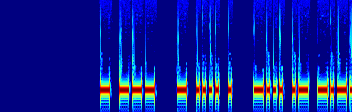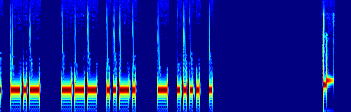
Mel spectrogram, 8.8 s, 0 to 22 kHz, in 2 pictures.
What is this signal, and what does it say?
Morse code, heard as a keyed tone, about 30 wpm, 700 Hz. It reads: TO THE BACK OF THE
